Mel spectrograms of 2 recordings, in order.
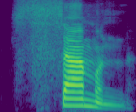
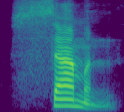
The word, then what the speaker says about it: salmon: this type of fish the L is silent the L does not produce any sound you just say repeat after me salmon one more time salmon there you go there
